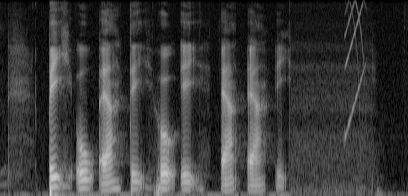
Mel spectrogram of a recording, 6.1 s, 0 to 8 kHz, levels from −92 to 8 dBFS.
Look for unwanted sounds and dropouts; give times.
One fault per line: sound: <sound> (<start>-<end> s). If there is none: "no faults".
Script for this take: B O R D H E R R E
sound: chirp (5.2-5.5 s)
